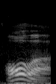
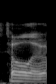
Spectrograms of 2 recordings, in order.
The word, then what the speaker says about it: Thola: I almost pronounced the name with the T being silent and called your name Ola on the air. I almost did that. Here's a new Yeah. band, Ola. Yeah, But it's Tola.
